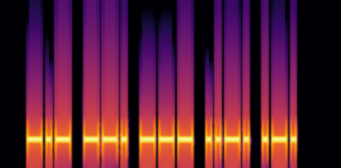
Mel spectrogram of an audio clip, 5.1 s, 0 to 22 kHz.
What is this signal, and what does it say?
Morse code, heard as a keyed tone, about 17 wpm, 700 Hz. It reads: KGOFR
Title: Code Groups - 5 Letters - 17wpm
